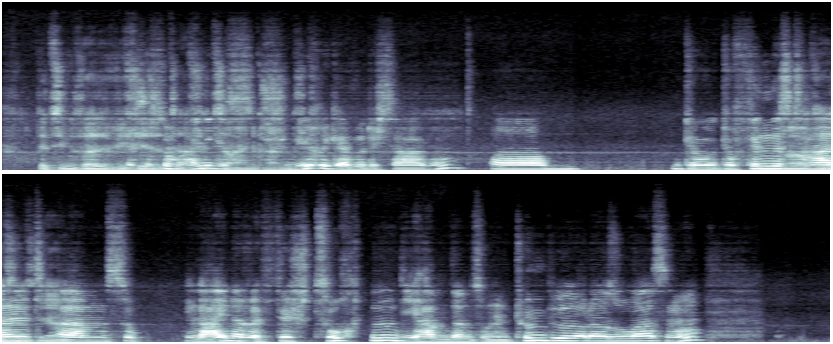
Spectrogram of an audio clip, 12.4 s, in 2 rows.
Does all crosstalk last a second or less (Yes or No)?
No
